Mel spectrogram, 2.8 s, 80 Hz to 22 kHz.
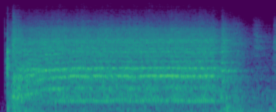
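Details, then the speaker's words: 1947 Monarch after conversion from 6-volt positive ground to 12-volt negative ground, sat a week and possibly cold-blooded: a steady churning run with a faint whine for two seconds, then fades; normal start. "Hopefully this thing starts. It's been sitting for a week. Might be a little cold-blooded."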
